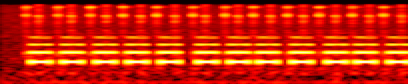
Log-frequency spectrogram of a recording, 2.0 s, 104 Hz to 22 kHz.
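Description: A Max 7 granulator playing the same 100-millisecond grain of a sample over and over, about seven identical short pitched blips a second. Each blip sounds the same because the grain start is set to a single fixed point in the sample, not a random range.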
